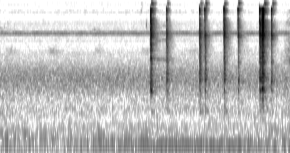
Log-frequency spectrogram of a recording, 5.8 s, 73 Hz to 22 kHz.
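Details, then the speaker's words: Fuel injector tapped with 12 volts from a battery maintainer: about eight crisp, sharp clicks in three seconds over quiet room hum; injectors good, so a connection issue is suspected; normal injector clicking. "Yep, so fuel injectors work. Hopefully y'all could hear those clicking on and off."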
